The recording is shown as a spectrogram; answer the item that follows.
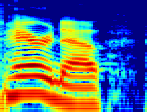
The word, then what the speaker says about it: Perrineau: How do you say Harold's last name? Perrineau? Is that how you say it? – Yeah. – Harold Perrineau, who plays Walt's father, Michael, on Lost.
